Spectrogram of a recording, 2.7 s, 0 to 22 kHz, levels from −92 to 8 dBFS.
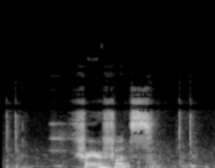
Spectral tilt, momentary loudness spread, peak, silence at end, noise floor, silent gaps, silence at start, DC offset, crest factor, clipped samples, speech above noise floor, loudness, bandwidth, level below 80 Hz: -2.5 dB/octave; 22 LU; 0 dBFS; 0.1 s; -36 dBFS; none; 0.05 s; under 0.1%; 16 dB; under 0.1%; 24 dB; -11 LUFS; 10.5 kHz; -48 dBFS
